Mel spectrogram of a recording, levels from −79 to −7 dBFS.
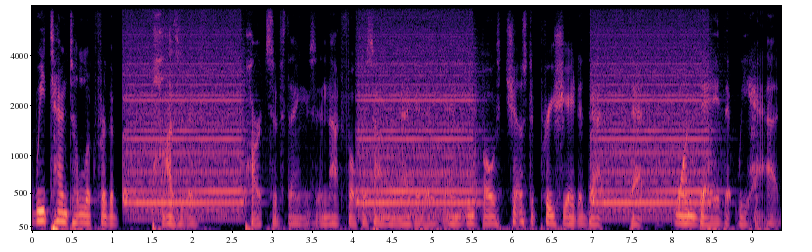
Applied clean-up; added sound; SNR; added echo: none; Alarm; 2 dB; none.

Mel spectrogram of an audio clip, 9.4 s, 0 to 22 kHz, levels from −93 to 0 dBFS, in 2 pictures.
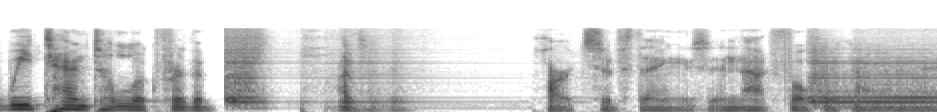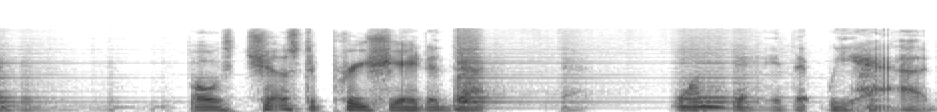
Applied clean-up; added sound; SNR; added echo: neural mask model RNNoise.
